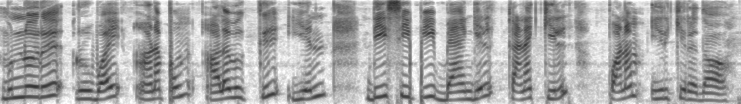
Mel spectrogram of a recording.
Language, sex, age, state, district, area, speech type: Tamil, male, 18-30, Tamil Nadu, Nagapattinam, rural, read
